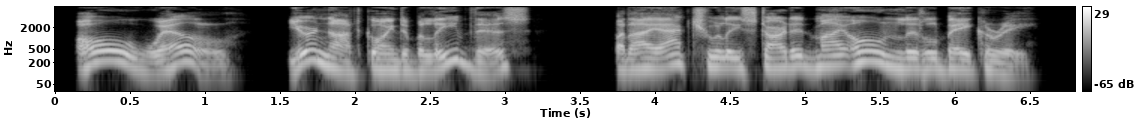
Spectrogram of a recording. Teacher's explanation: Notice the rise in energy on you're not going to believe this, almost teasing, building anticipation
